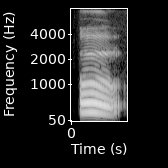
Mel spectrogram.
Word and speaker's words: 우: 오, 오, 오, 오, And the next vowel is 우, purse your lips as though you are about to whistle or blow up a balloon, or say ooh, as in blue. 우, 우, 우, 우. The lips are more relaxed for the Korean ooh sound than the English ooh.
